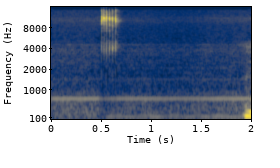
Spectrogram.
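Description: Micrometer's ratchet stop clicking: a quick cluster of high, light clicks about half a second in, as the thimble is turned until the spindle closes on the part and the ratchet slips. A faint steady hum runs underneath.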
